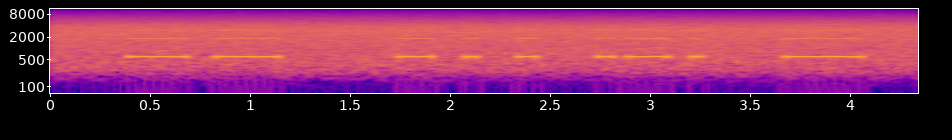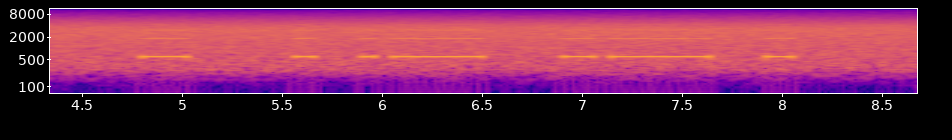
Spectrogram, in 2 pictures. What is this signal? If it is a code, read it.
Beeps of irregular length, with radio hiss. There is no code.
